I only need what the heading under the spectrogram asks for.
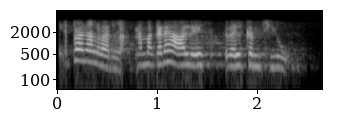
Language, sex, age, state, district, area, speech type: Tamil, female, 18-30, Tamil Nadu, Thanjavur, rural, conversation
